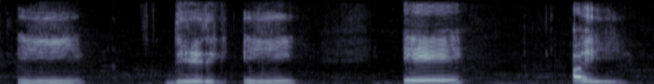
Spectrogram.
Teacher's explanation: अग्रस्वर क्या होते हैं? जो जीभ के अगले हिस्से से उच्चारित किए जाते हैं, जैसे कि ई, दीर्घ ई, ए, आई।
